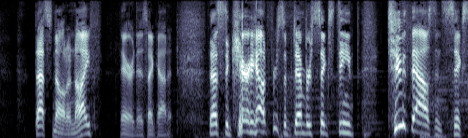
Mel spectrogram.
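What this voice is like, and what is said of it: Usual voice. Nothing is said of it.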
